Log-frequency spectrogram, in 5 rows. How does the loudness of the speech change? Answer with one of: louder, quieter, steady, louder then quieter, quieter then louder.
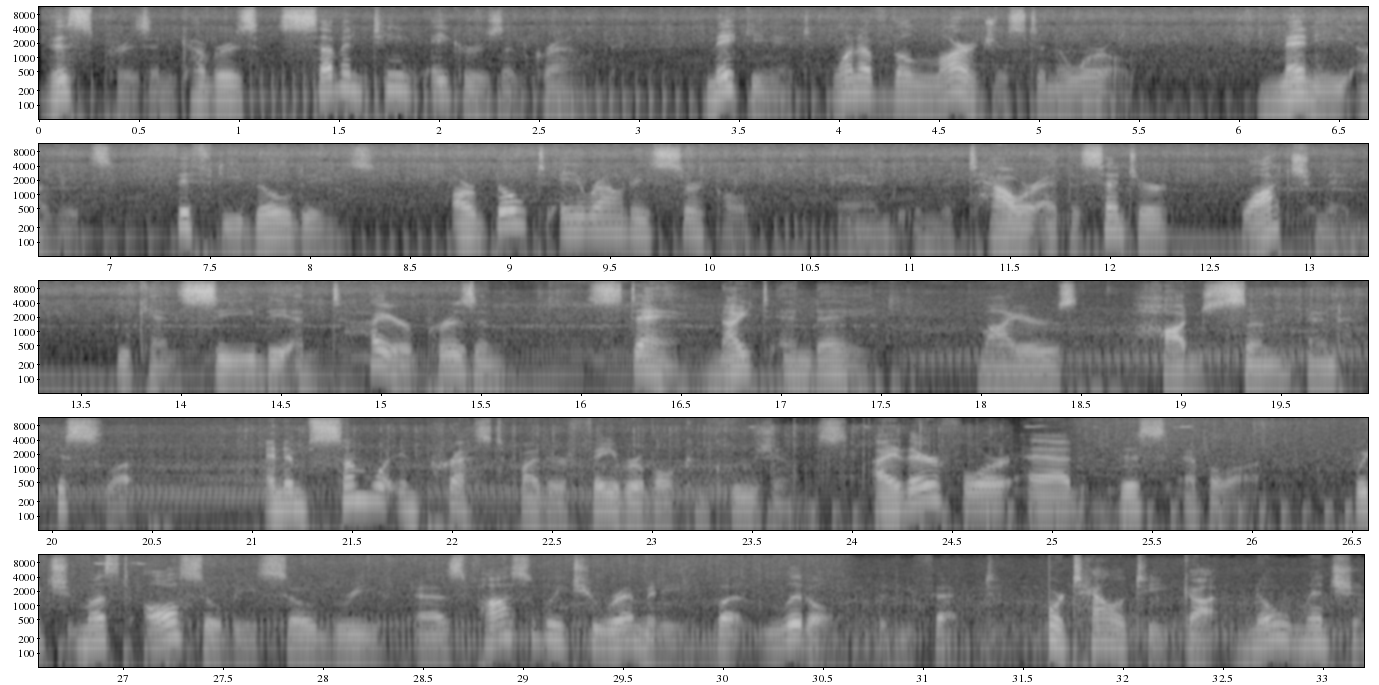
steady.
